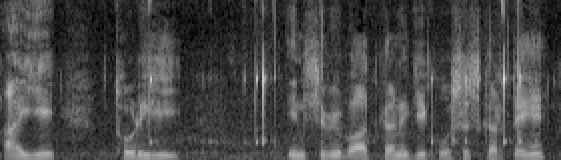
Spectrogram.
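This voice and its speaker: A man's voice: fairly high pitch, steady tone, unhurried, noisy background. A man hosting an on-location vlog and eagerly talking to his viewers. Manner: eager, addresses viewers directly. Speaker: vlogger host. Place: outdoors at a fire-ritual site.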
